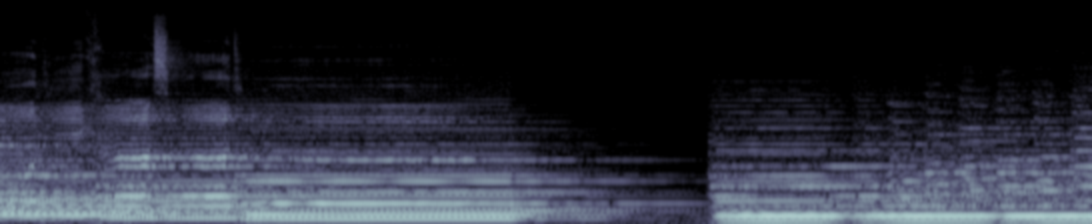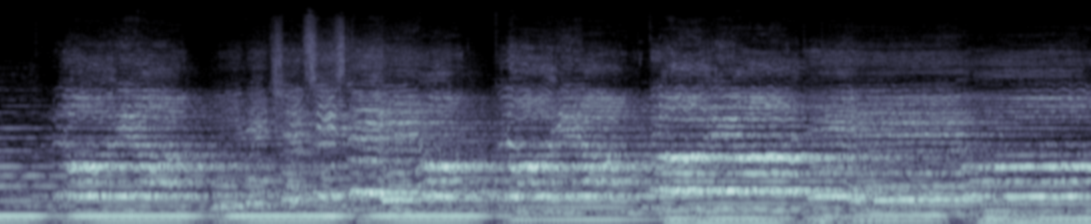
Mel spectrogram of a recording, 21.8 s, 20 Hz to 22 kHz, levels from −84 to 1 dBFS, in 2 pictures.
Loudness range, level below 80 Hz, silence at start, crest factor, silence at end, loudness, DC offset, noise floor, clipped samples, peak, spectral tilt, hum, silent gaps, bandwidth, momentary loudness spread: 10 LU; -38 dBFS; 0 s; 16 dB; 0 s; -21 LUFS; under 0.1%; -52 dBFS; under 0.1%; -4 dBFS; -6.5 dB/octave; none; none; 12 kHz; 10 LU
